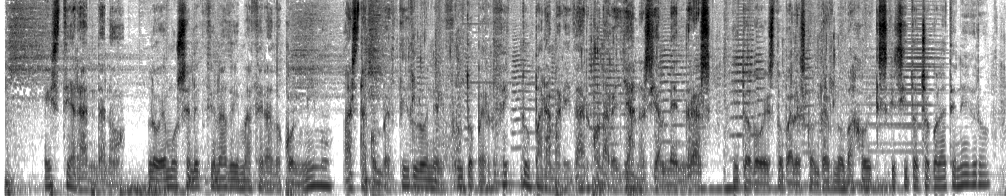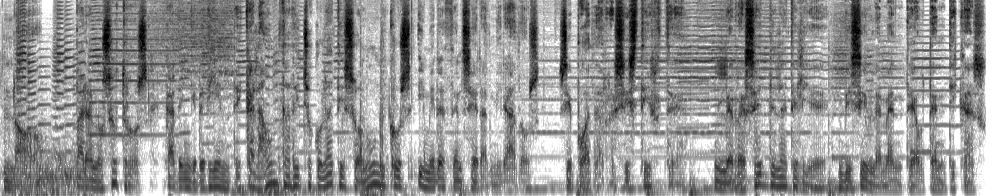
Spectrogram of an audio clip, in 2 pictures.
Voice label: male spanish chocolate comercial

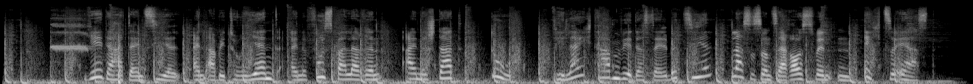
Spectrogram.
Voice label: female german commercial; ideasonora

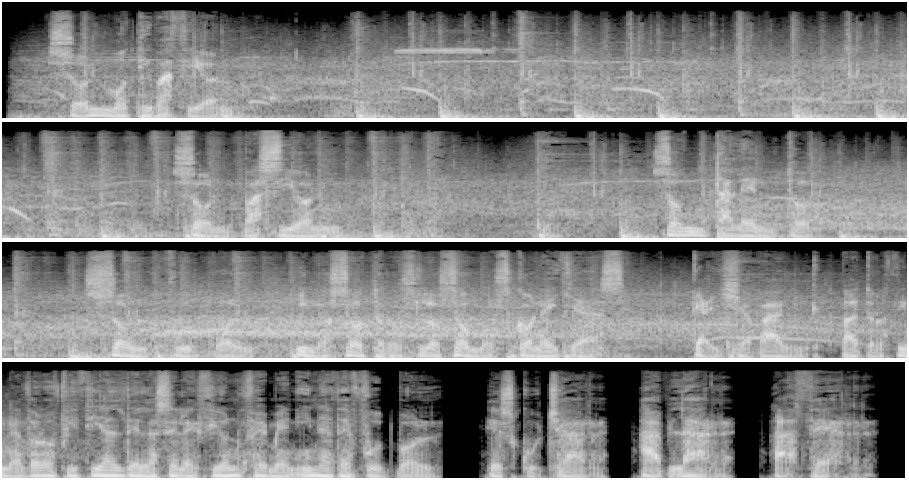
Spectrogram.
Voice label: male spanish sports comercial; ideasonora

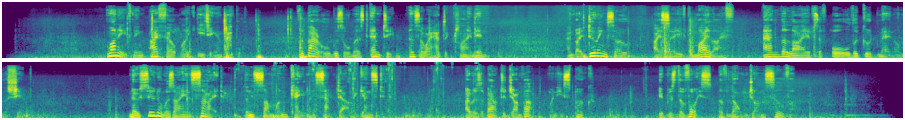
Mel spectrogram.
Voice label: male british english commercial; ideasonora

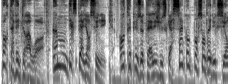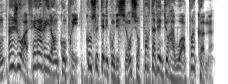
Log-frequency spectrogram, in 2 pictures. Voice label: male french park comercial; ideasonora

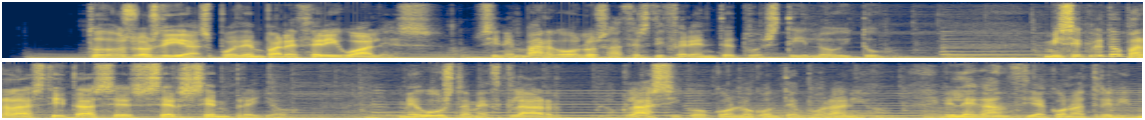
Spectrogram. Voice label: male spanish comercial; ideasonora

